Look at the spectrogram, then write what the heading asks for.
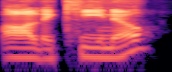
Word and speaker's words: Arlecchino: Now, originally, the Italians pronounce it Arlecchino.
